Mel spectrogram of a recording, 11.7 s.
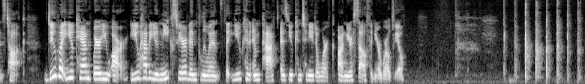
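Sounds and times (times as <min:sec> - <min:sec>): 
speech: 0:00.0 - 0:08.2
hands clapping: 0:10.0 - 0:11.6.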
